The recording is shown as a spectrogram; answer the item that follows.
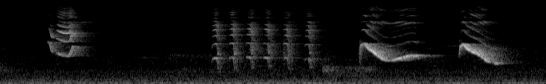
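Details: Laughingthrush singing: a downslurred whistle, a quick series of five or six clipped harmonic notes, then two loud, swooping whistles that drop and flatten out.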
